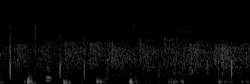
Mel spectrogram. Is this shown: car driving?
no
